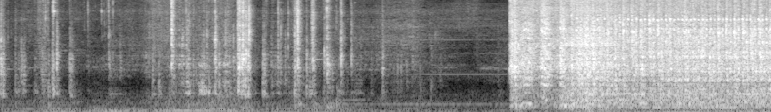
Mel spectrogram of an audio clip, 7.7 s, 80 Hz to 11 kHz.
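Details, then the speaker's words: Mitsubishi L300 with 4N14 diesel, complaint of excessive engine noise: diesel fires and runs with a loud, harsh, busy clatter; belt to be removed next to tell external accessories from internal engine; loud engine noise, source not yet isolated. "So masyado siyang maingay. So una muna tanggalin muna natin yung belt para malaman natin kung saan yung problema, kung sa loob or sa labas."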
